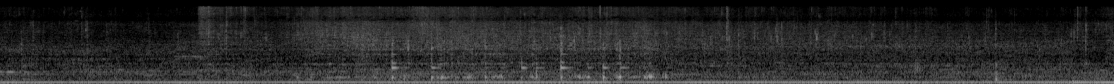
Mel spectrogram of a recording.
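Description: Ginger-garlic paste sizzling in hot oil and golden-brown onions in a clay handi, the sizzle swelling about two seconds in, with a wooden spoon scraping and knocking against the clay pot as it is stirred.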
